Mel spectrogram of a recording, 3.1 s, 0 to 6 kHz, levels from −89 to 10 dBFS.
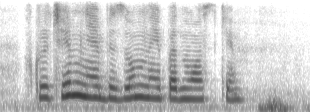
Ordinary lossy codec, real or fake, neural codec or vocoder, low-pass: Opus, 16 kbps; real; none; 5.4 kHz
